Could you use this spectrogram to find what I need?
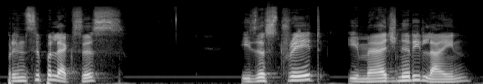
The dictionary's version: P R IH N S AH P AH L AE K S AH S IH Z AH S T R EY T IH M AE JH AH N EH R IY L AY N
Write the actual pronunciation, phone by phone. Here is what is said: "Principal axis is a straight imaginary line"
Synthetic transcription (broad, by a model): P R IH N S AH P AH L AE K S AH S IH Z AH S T R EY T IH M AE JH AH N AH R IY L AY N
